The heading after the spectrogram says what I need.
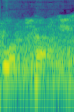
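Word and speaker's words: Lippett: And I should point out right at the start that is now Ronnie Lepet. He has changed the pronunciation, and this took place only a couple of weeks ago.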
